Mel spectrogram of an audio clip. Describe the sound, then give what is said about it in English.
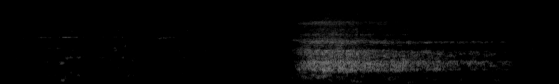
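Someone takes a deep breath during a guided grounding exercise: a quiet inhalation through the nose, a brief pause, then a louder, airy exhale out of the mouth lasting about two seconds. “take three nice deep breaths in the nose and out the mouth.”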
